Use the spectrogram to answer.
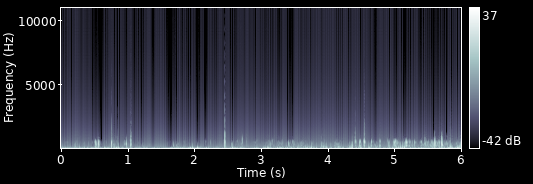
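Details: Continuous low abdominal rumbling and gurgling with scattered sharp clicks and squelches from a woman with abdominal pain on one side on day two of her period; active bowel sounds.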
